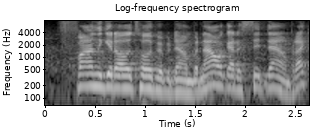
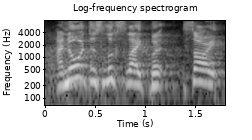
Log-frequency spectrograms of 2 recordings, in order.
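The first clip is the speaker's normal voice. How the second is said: flustered denial; 7 semitones higher than usual. Retold or imitated. Flustered denial to staring driver.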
